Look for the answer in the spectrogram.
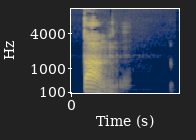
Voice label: "dang6", chaoyang

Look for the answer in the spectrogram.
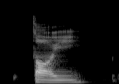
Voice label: "doi1", chaoyang

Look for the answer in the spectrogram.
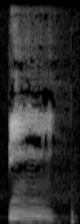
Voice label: "bin1", Teochew, chaoyang

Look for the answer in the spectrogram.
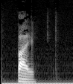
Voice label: "pai7", Teochew

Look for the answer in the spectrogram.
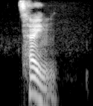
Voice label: "cêng3", chaoyang

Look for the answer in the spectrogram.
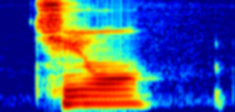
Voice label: "cion2", chaoyang

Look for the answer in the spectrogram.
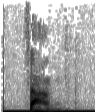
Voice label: "tsang7", Teochew; 赠（贈）

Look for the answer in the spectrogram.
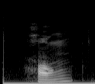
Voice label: "hong6", Teochew; 潮州; 潮州府城POJ; [hoŋ]; 调: 弟

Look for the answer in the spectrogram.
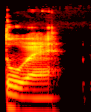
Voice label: "duê1", Teochew, chaoyang; 人坐趖趖，福禍在天頂飛; 福祸相倚; 俗语; 潮阳

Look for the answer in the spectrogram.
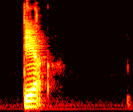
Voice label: "diah8", chaoyang

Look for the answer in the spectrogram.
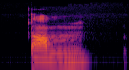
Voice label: "dam5", chaoyang

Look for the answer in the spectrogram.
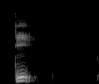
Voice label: "dih8", chaoyang

